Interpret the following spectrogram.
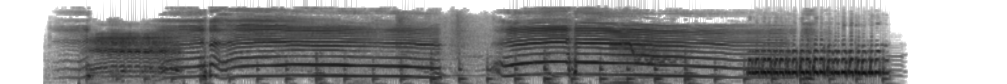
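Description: A baby crying in long, pitched wails, with a short break about halfway through. It stops suddenly about a second before the end.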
